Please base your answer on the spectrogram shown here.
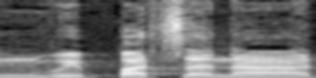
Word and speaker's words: วิปัสสนา: เวลา พิธีกร อ่าน ว่า วิ นี่ วิ ต้อง อ่าน ให้ เต็ม นะ วิปัสสนานะ เดี๋ยว อ่าน ไม่ เต็ม กลาย เป็น วิปราช นั้น เดี๋ยว อ่า อ่าน พิธีกร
